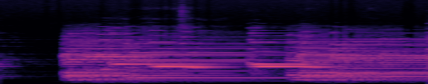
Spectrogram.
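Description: Digital keyboard played with a piano sound: a fantasia on a minuet theme, chords and melody notes in a steady flow. The sound dies away at the start, there is a brief silence, and the playing resumes about a quarter second in.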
